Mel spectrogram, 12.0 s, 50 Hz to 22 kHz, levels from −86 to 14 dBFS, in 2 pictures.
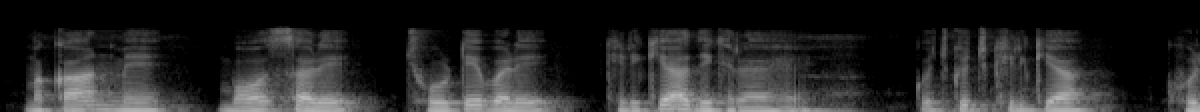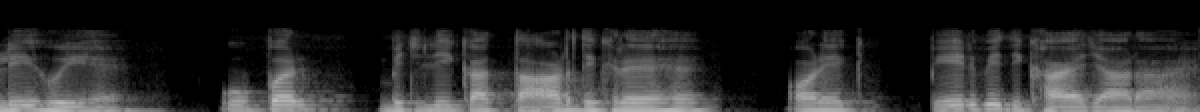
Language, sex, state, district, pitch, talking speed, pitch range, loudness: Hindi, male, Bihar, Kishanganj, 140 Hz, 155 wpm, 135-145 Hz, -23 LUFS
